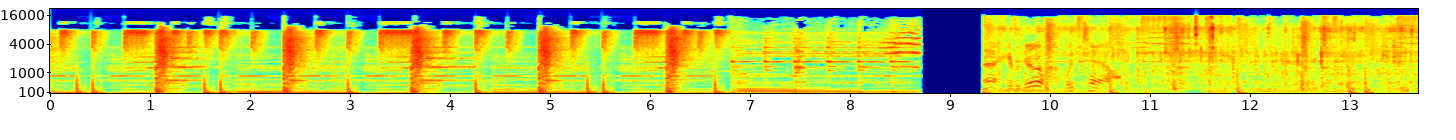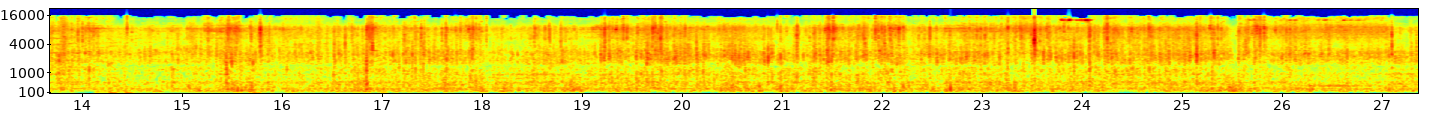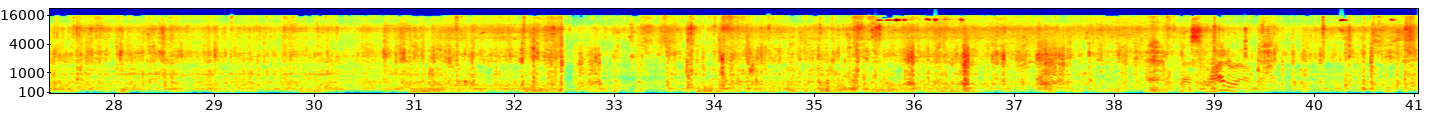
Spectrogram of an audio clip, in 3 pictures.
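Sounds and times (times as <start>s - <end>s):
tyres crunching over gravel: 9.4s - 41.0s
bike frame rattling and clicking: 9.6s - 41.0s.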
